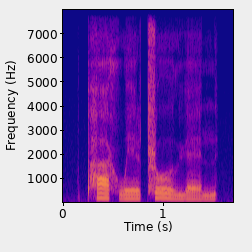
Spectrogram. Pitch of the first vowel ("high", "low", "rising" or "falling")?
falling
